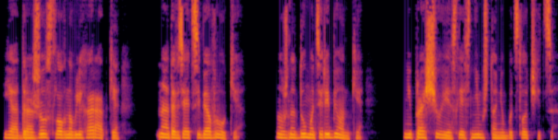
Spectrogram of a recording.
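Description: A woman reading a novel aloud in a measured, dramatic way. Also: on the low side, level tone, a little mellow, no room sound, studio quality. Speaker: audiobook reader. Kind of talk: scripted narration.

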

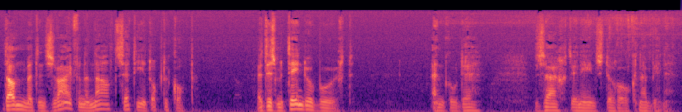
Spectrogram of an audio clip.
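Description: Low-pitched, husky, and exaggerated, this man's voice belongs to an actor playing a European drifter who narrates his own story in a radio play. The first-person narration is literary, slow, and introspective, with a brooding, detached mood.

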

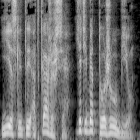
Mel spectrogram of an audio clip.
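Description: A man voicing a calm, coldly ruthless male shaman who speaks with dry, unhurried menace. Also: mid-range voice.

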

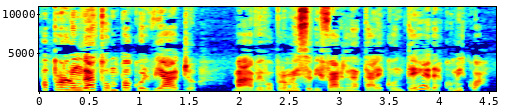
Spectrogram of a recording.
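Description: A woman reading aloud and voicing a lively, eager young woman who speaks in bright, excited exclamations. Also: medium pitch, fast.

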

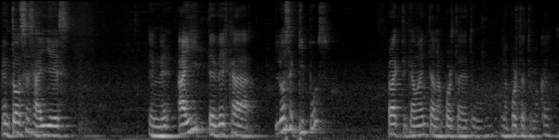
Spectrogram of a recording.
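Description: Mexican male podcast co-host, chatty and explanatory, animated pitch jumps, echoey room. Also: unhurried, recorded from a distance. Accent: Mexican Spanish. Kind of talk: casual chat. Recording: echoey room, faint ambient noise.

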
